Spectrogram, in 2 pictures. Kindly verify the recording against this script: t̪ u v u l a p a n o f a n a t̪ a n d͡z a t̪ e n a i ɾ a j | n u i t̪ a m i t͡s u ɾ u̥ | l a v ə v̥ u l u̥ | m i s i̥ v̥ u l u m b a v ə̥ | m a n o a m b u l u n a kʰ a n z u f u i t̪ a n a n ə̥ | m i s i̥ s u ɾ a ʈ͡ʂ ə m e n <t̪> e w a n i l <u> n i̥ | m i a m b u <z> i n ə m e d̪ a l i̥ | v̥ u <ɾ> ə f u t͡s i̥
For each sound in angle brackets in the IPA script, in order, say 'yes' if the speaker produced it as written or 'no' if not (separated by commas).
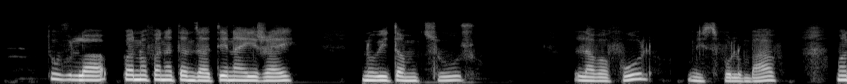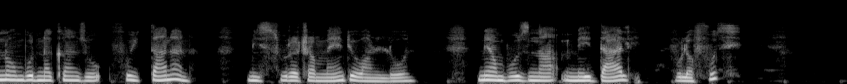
yes, no, yes, no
